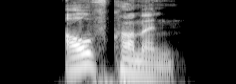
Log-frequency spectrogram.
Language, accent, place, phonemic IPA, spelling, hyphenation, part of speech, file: German, Germany, Berlin, /ˈaʊ̯fkɔmən/, aufkommen, auf‧kom‧men, verb, De-aufkommen.ogg
- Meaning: to arise, to appear (in a somewhat spontaneous manner without a specified origin; of wind, but also of moods, feelings, ideas within a group or person)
